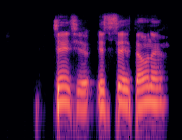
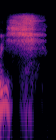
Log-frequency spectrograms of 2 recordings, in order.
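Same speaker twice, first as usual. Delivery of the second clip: ixi sussurrado, quase sem voz; sussurro assustado; 3 semitones lower, 11 dB quieter than usual. Retold or imitated. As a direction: sussurre com receio do que vem. Medo ao ser chamado pela mãe. (sussurro de medo fingido)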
